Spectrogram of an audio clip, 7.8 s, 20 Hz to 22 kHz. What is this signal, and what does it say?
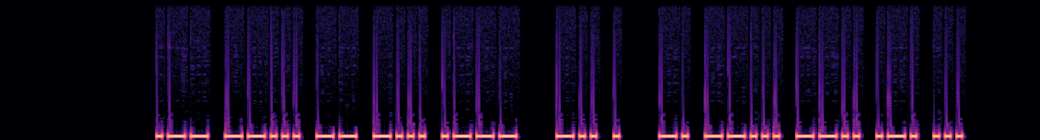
Morse code, heard as a keyed tone, about 28 wpm, 700 Hz. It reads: W7MBJ DE N7ZRS
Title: USA Callsign DE Callsign - 5 Characters - 28wpm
